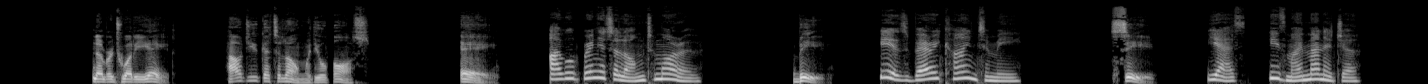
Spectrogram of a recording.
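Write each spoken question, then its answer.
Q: How do you get along with your boss?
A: B: He is very kind to me.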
